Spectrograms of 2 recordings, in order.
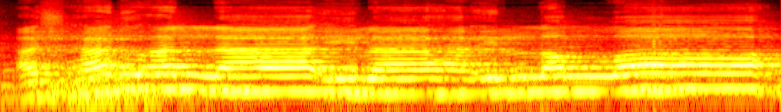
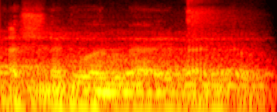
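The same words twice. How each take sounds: First: It is said loudly. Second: It is said softly.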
